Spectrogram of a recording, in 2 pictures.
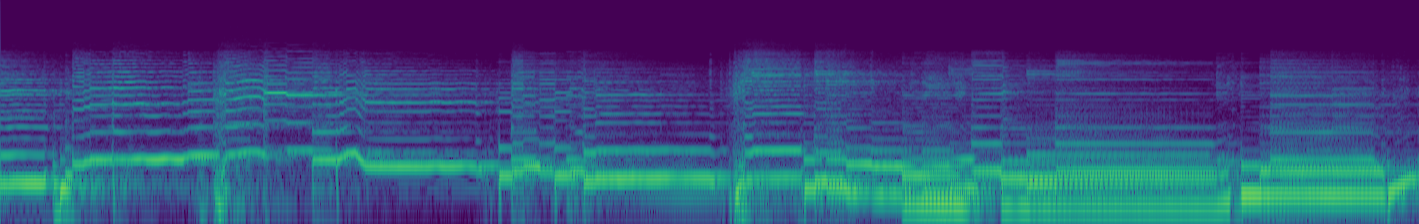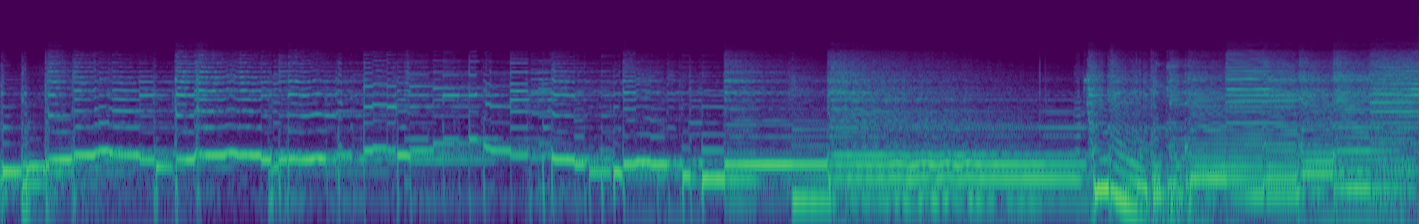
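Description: Electric guitar played through an IK Multimedia ToneX amp-modeling pedal, a loud distorted tone with effects, chorus and reverb, running as continuous melodic lines and sustained bent notes with no talk.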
